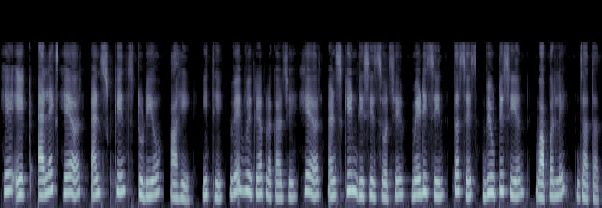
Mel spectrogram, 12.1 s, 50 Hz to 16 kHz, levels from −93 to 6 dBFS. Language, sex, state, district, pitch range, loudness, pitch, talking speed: Marathi, female, Maharashtra, Nagpur, 215-260 Hz, -27 LUFS, 230 Hz, 105 wpm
